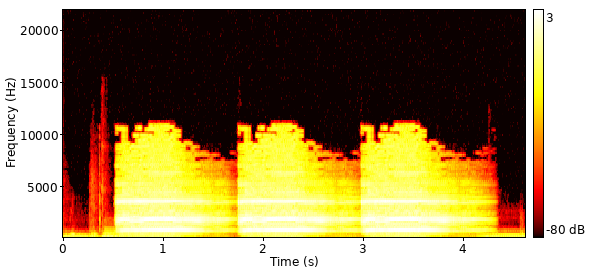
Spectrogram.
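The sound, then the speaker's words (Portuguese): A loud, harsh alarm blares in three long back-to-back blasts, each about a second long with only brief gaps between them. The buzzing tone is sharp, and no one talks over it. “Toquem os alarmes aí, que eu vou começar, como sempre, falando do nome do episódio.”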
